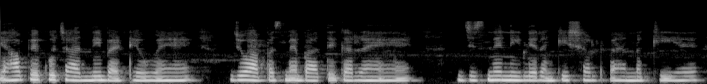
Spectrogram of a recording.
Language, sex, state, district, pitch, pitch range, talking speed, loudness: Hindi, female, Uttar Pradesh, Lalitpur, 190 Hz, 185-195 Hz, 185 wpm, -16 LUFS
